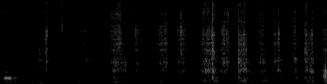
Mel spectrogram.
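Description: Scissors cut a strip of paper to make a paper ring, giving a run of quiet, irregular snips and rasping strokes at close range.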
